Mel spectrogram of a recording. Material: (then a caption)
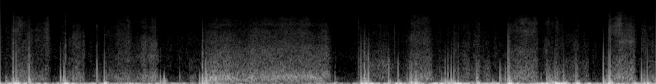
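Silicone. Two thin wooden picks held in fingertips scrape rapidly across white silicone binaural microphone ears, producing dense, low, muffled rubbing and thumping bursts. Midway the scraping eases into a quieter, steady rushing hiss before the fast, thudding strokes return.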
